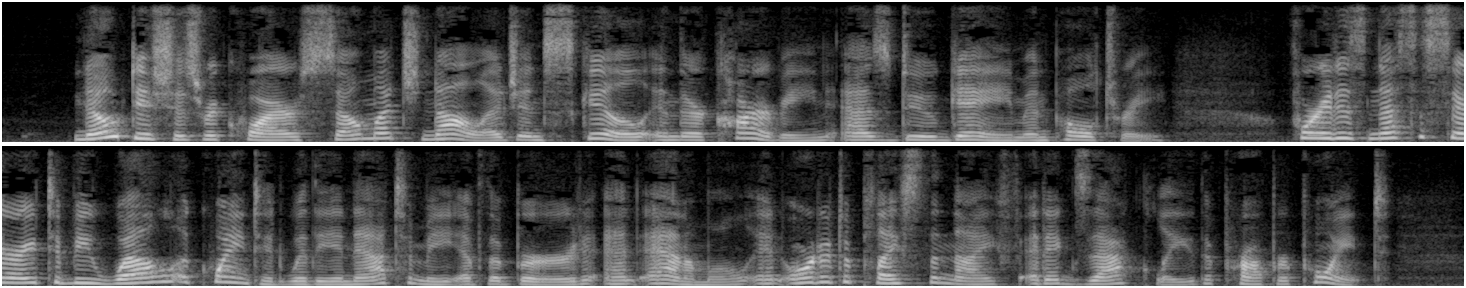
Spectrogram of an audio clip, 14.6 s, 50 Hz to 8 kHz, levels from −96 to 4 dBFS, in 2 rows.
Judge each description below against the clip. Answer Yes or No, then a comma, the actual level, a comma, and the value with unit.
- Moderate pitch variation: No, wide, 6.8 semitones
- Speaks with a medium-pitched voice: No, high, 205 Hz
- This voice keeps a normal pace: Yes, average, 175 wpm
